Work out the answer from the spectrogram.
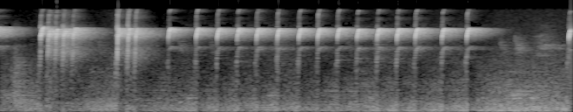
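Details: Pleret singing gacor: a short trilled burst, then a run of evenly spaced, sharp, high-pitched chips at about four per second, ending in a pause and one last note.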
